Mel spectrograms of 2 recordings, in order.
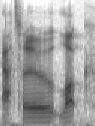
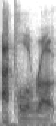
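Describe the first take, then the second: First: The second word starts with an L sound. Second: The second word starts with an R sound. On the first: The speaker calls it wrong. "I was calling it the like Atto Lock or something" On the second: The speaker calls it right. "It's actually the Atoll Rock"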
